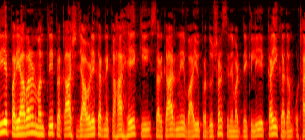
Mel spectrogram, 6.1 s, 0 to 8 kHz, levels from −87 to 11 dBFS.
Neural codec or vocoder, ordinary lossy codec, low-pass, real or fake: none; none; none; real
